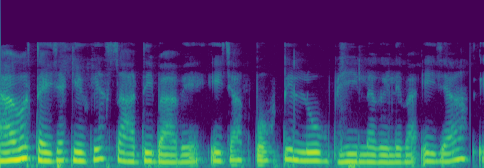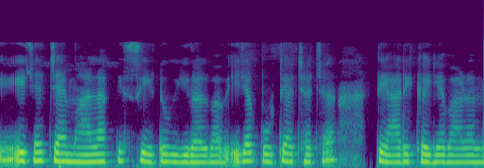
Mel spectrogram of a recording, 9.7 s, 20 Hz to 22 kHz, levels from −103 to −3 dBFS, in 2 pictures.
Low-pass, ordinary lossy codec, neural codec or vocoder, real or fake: none; none; none; real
